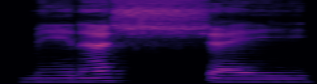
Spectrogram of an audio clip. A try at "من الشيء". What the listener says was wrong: You're still holding the spreading. Mina shay, mina shay.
